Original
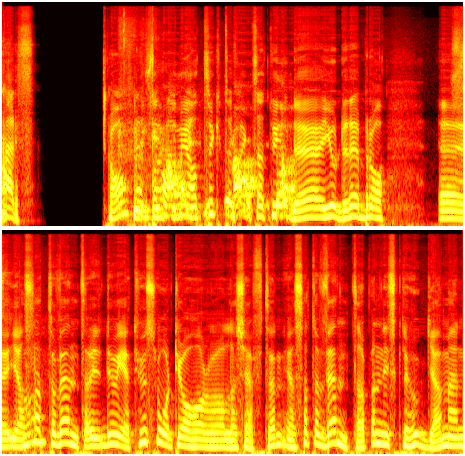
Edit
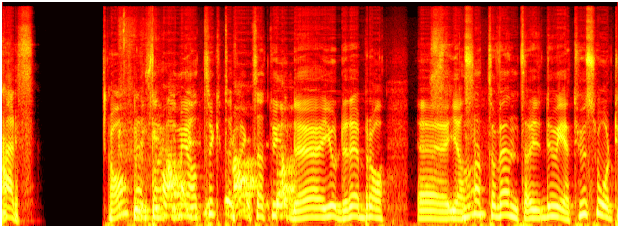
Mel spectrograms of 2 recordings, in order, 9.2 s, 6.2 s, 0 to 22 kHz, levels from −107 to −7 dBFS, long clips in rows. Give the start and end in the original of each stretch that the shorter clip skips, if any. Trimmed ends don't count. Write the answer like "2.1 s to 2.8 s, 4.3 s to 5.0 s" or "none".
4.0 s to 4.2 s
